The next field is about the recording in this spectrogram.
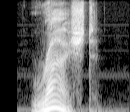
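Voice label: "rushed", English, male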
